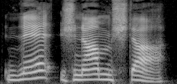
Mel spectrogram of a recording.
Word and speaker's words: ne znam šta: and it's ne znam šta.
